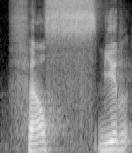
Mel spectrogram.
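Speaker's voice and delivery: "fasbir" with thin fa and long hissing heavy s; careful model "fasbir", sad sustained; correct pronunciation. Shown as a demonstration. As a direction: keep fa light, stretch the s in "fasbir". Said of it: "Cara bacanya adalah".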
